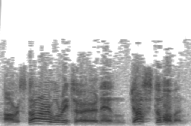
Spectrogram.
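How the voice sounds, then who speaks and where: A man announcing the show's credits and station notices in a formal, booming delivery. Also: wildly swooping pitch, normal speed. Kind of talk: radio announcing. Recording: muffled 1950s radio broadcast with music.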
